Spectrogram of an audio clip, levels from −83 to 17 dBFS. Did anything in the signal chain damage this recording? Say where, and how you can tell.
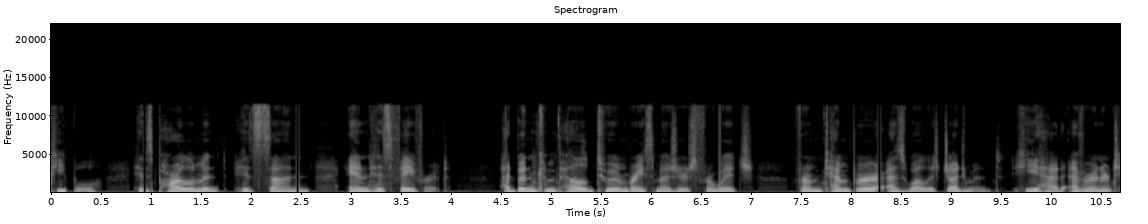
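Yes. The speech cuts abruptly to dead silence at 0.93–0.96, 2.46–2.49 and 8.28–8.31 s, with shorter dropouts heard as ticks at 4.55 and 6.69 s. These are blocks of digital silence at the driver/buffer stage. Output buffers went unfilled in time; the 6.69 s hole fits a 256-sample buffer.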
